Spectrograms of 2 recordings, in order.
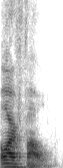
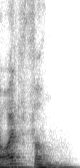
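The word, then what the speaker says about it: órfão: E ele é nasal porque a gente põe o tio para dizer justamente que o som deve ser emitido pelo nariz. Não é orfal, é orfão. Muito bem.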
